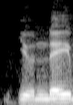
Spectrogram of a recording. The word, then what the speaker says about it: Hyundai: Hyundai bacanya Hyundai.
